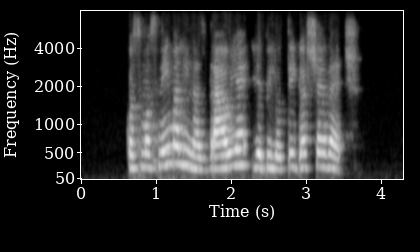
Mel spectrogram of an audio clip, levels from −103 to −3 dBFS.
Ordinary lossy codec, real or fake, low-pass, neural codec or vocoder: Opus, 16 kbps; real; 7.2 kHz; none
